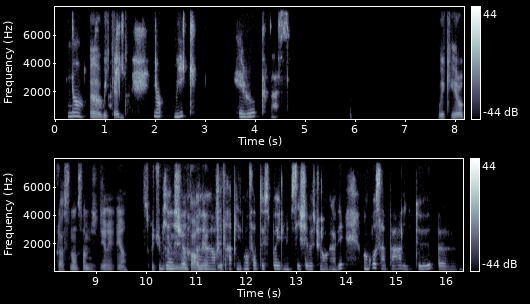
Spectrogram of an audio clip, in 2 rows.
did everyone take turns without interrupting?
No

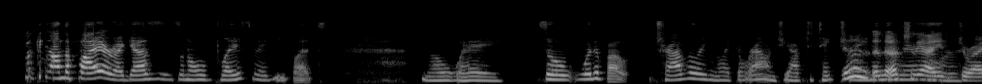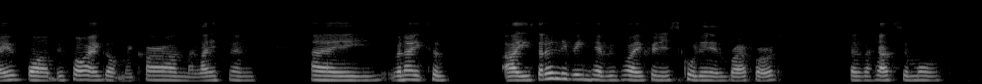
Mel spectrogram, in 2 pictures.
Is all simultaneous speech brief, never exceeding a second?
No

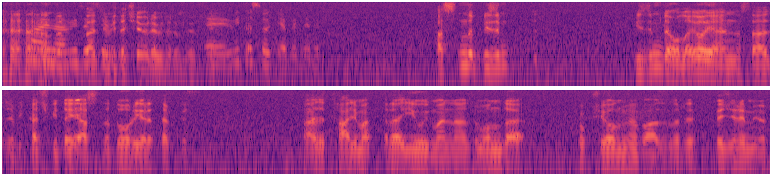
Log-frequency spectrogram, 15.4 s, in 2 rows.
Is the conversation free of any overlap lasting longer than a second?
No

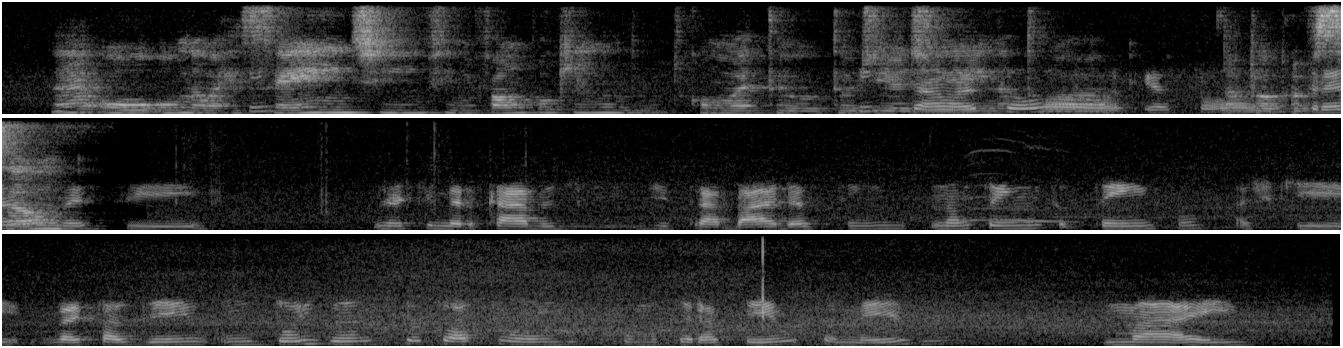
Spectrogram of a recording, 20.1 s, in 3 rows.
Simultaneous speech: Yes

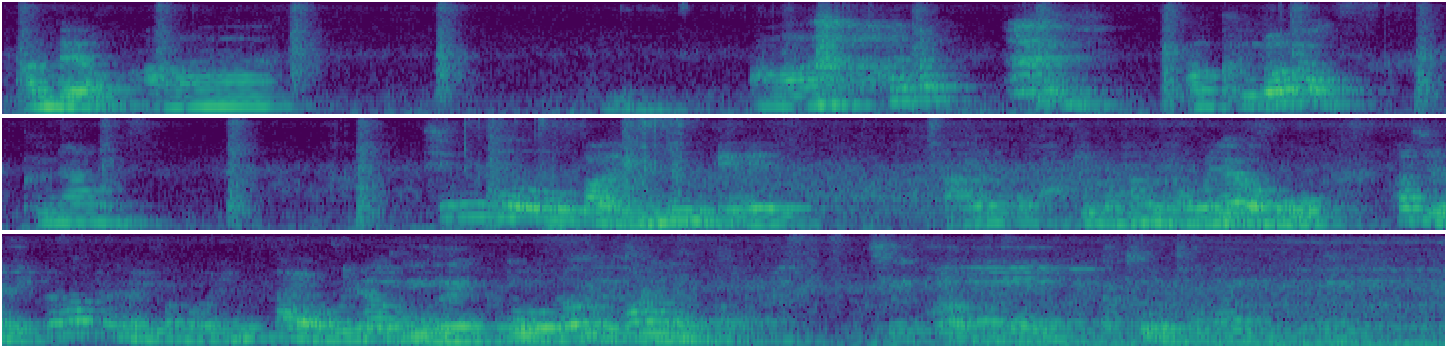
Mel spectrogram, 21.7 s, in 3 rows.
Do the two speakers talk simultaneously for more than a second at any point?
Yes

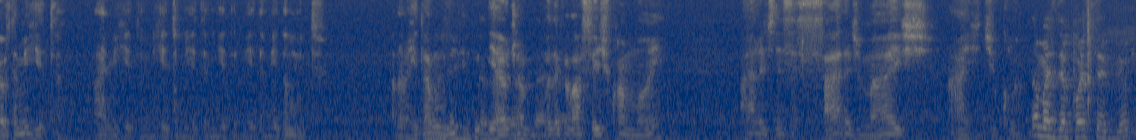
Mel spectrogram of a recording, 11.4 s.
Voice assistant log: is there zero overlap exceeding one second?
No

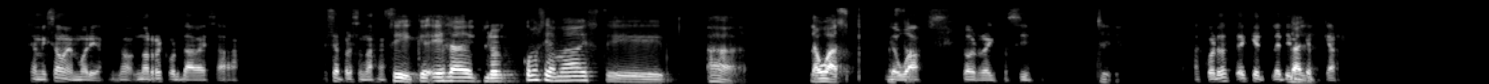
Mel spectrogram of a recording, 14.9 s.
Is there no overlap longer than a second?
Yes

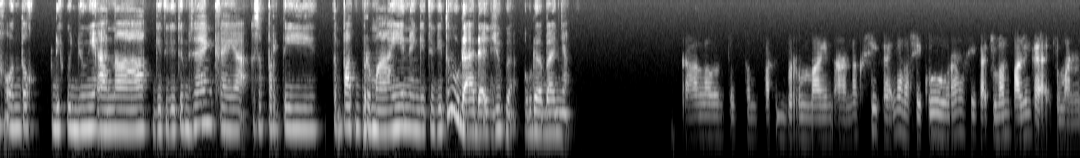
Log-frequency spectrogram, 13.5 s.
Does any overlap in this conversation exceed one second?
No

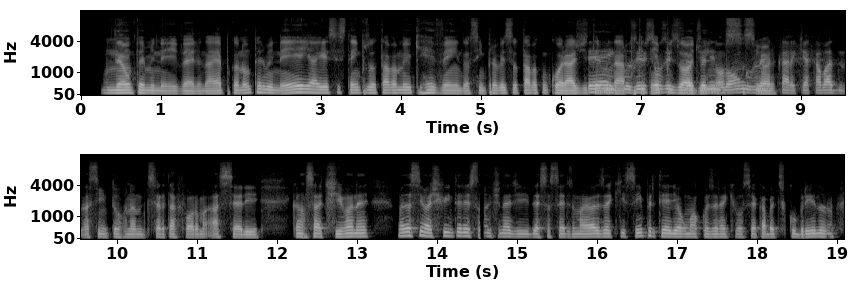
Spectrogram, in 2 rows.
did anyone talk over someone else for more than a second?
Yes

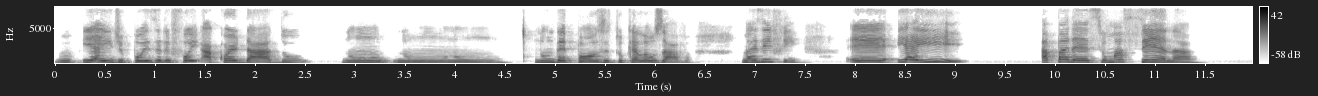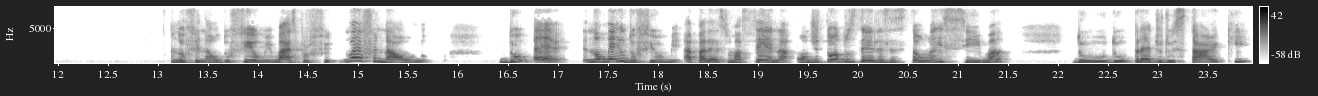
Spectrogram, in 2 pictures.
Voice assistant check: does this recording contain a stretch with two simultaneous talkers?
No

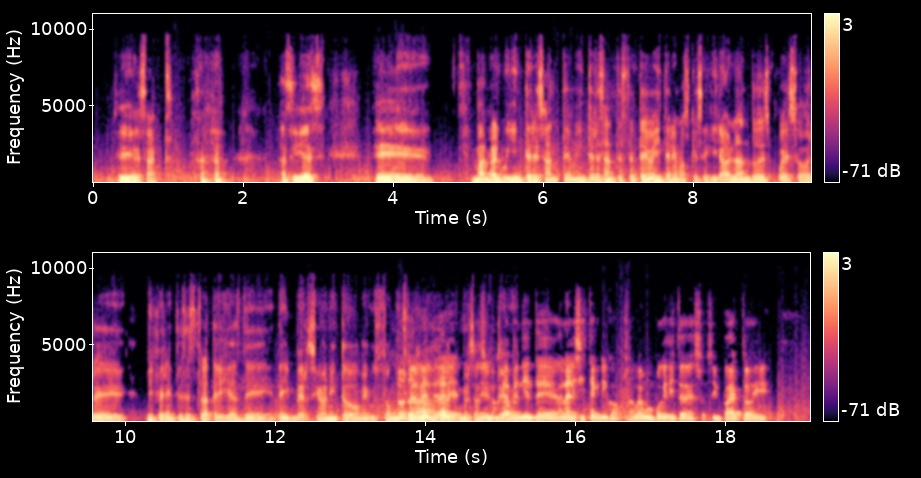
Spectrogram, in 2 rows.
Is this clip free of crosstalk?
No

